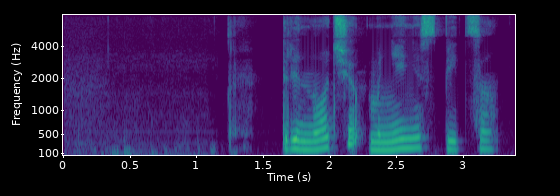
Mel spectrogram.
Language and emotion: Russian, neutral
